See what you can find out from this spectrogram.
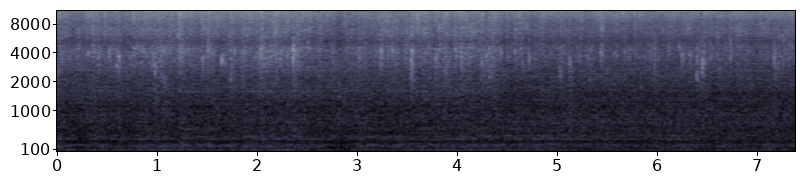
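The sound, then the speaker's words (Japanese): Running water from a tap rinsing one side, a steady, continuous hiss and splash that holds at an even level throughout with no talking. “まずはこっち側を流していきます。”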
